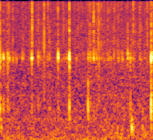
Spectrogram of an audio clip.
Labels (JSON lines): {"label": "ambient", "recorder": "HydroMoth"}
